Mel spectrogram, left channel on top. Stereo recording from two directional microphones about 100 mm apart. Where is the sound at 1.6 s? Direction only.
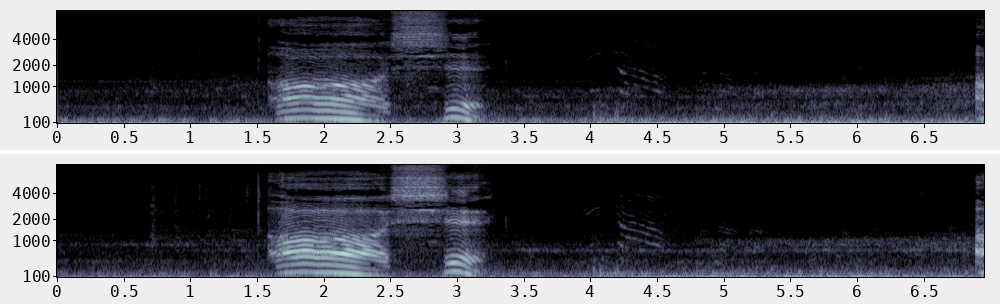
15° right (ahead or behind).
